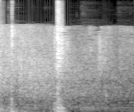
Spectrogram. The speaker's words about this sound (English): And you shouldn't shoot a man on two.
